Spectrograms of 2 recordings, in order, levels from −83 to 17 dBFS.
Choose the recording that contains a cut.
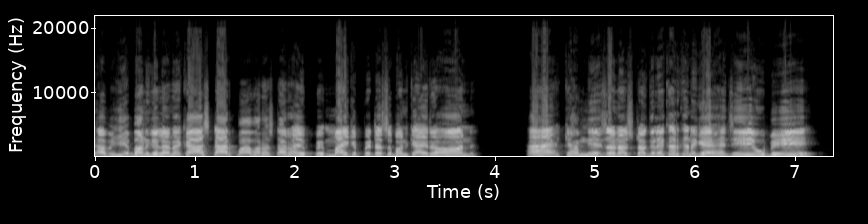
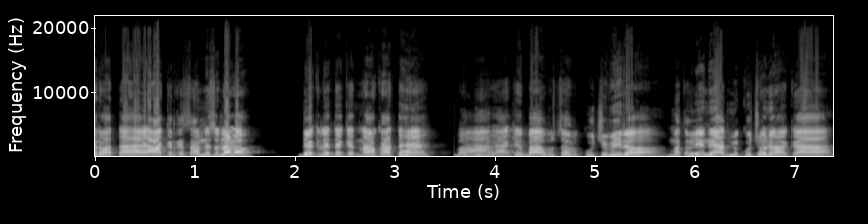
second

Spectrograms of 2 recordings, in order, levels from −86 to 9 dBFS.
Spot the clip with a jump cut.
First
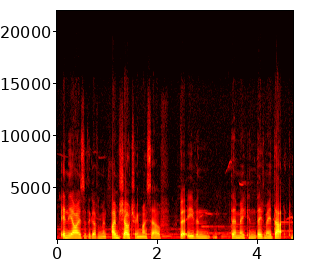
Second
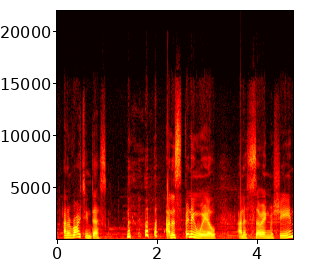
first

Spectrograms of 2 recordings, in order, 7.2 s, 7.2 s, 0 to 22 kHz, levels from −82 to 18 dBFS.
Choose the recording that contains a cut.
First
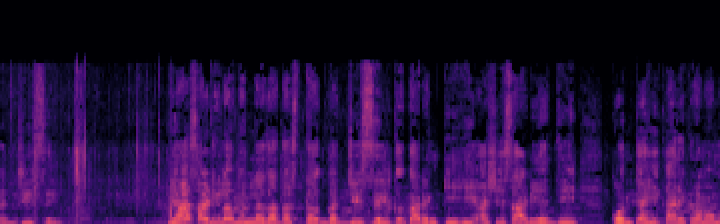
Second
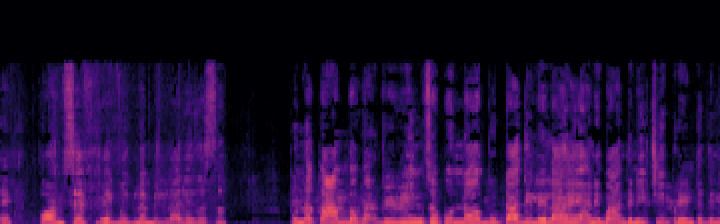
second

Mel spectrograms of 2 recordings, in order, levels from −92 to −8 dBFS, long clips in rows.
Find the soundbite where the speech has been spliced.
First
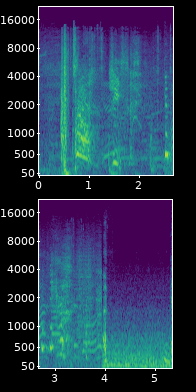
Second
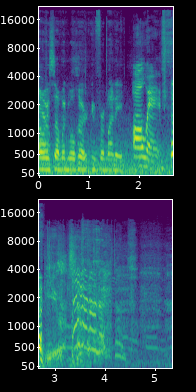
first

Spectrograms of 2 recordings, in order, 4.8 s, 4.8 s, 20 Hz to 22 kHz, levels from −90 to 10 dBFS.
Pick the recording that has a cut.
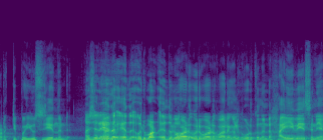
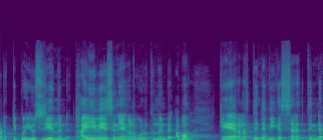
second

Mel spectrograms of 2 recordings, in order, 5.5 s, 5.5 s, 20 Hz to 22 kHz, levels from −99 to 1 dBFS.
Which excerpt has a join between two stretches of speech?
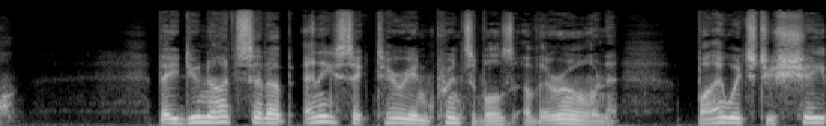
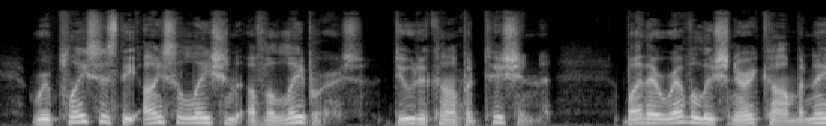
second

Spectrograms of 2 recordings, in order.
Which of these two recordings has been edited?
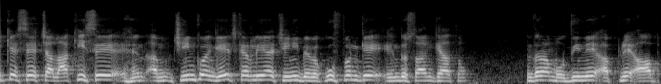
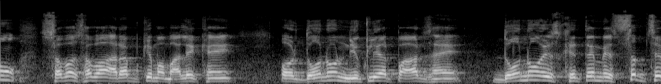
first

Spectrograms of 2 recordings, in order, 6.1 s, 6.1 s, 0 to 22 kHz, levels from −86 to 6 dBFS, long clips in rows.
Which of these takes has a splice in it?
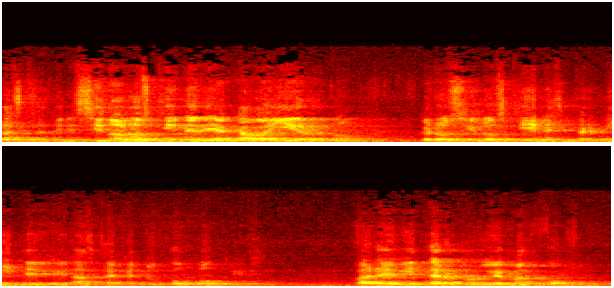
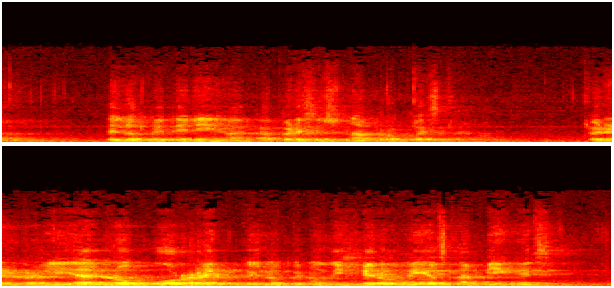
first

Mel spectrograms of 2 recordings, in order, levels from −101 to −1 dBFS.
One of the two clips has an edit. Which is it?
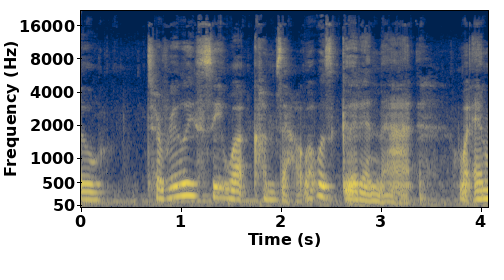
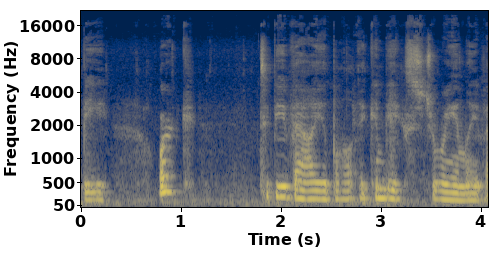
first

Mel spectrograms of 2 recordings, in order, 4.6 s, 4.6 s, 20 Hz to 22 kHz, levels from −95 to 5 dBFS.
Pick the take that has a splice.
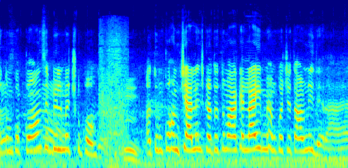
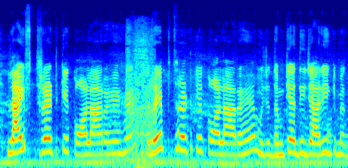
first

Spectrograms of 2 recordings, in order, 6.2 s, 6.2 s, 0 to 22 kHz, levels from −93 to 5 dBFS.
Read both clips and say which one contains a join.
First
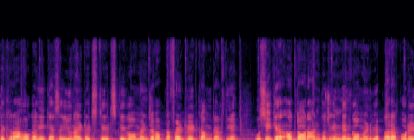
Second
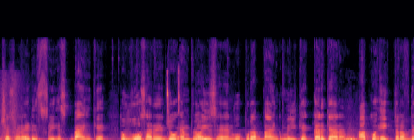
second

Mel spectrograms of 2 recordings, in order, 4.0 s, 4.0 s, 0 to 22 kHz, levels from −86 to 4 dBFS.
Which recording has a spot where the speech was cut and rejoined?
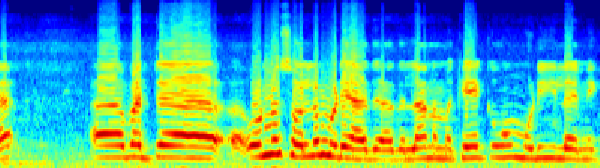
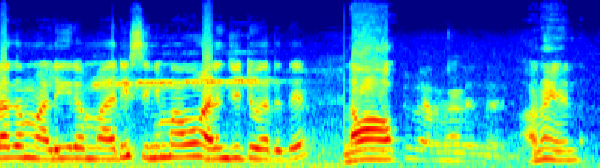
second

